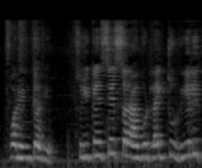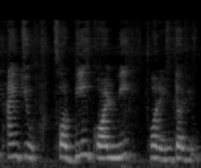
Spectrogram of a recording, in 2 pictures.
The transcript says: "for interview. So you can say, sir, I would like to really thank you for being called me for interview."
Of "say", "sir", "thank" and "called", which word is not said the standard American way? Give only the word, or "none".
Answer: thank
